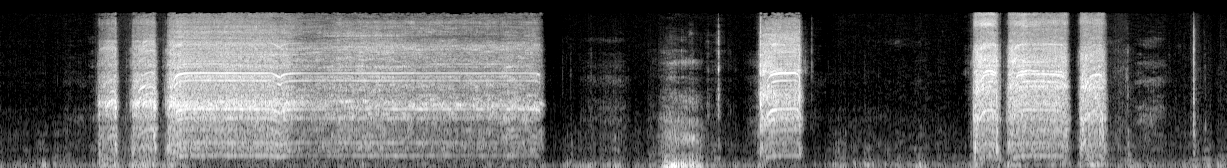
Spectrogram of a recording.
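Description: Cordless drill with an eighth-inch bit boring rivet holes through an aluminum brace strip. It gives a few short blips, then one steady run of about three and a half seconds whose pitch dips briefly as the bit bites. A dull knock, a short burst and a final run of about a second follow.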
